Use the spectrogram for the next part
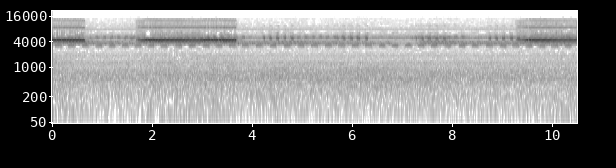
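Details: Insect calls in a natural soundscape: loud sustained high-pitched trills in bursts alternating with softer rapid pulsed chirping, the loud trill starting, stopping and returning near the end.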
